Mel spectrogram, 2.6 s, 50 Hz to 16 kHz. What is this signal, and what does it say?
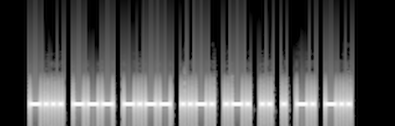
Morse code, heard as a keyed tone, about 50 wpm, 700 Hz. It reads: BOYFRIEND
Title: Top 501-750 Words 50wpm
